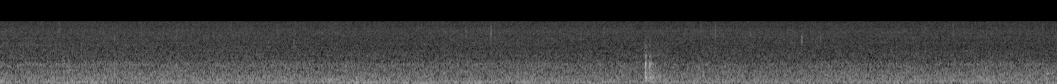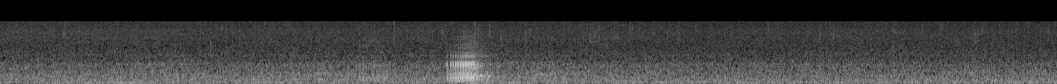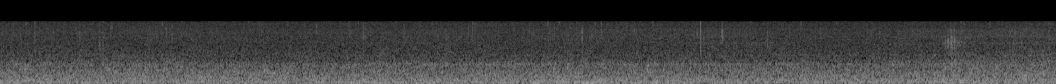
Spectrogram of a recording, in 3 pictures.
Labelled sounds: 15.0	15.4	croaking sound likely from a nearby submerged object, 0.84 to 1.5 kHz

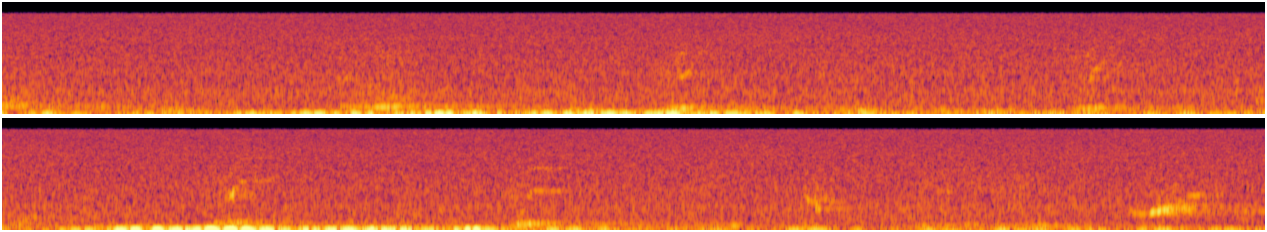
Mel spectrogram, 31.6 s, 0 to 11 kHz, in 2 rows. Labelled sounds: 22.3	22.7	humpback whale, 0.96 to 2.5 kHz
25.8	26.3	humpback whale, 0.80 to 1.1 kHz

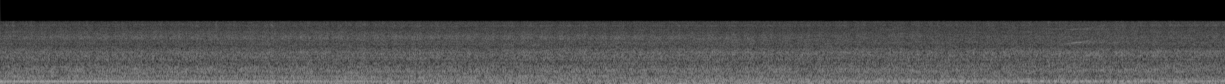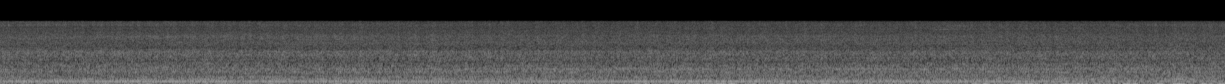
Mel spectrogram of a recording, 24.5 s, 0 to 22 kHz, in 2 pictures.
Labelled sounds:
10.4	11.0	killer whale, 4.6 to 5.8 kHz

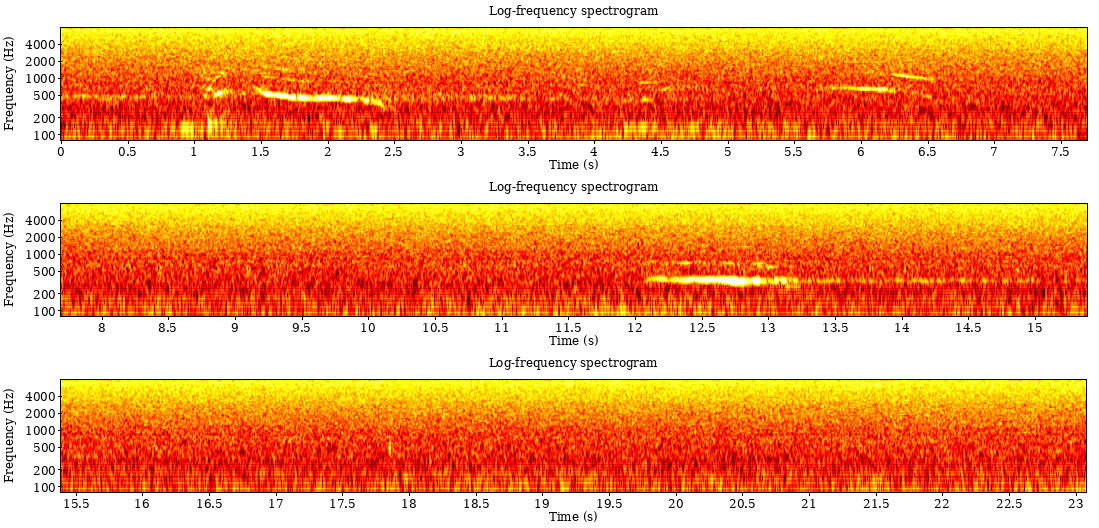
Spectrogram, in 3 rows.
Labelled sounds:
6.2	6.6	humpback whale, 0.86 to 1.2 kHz

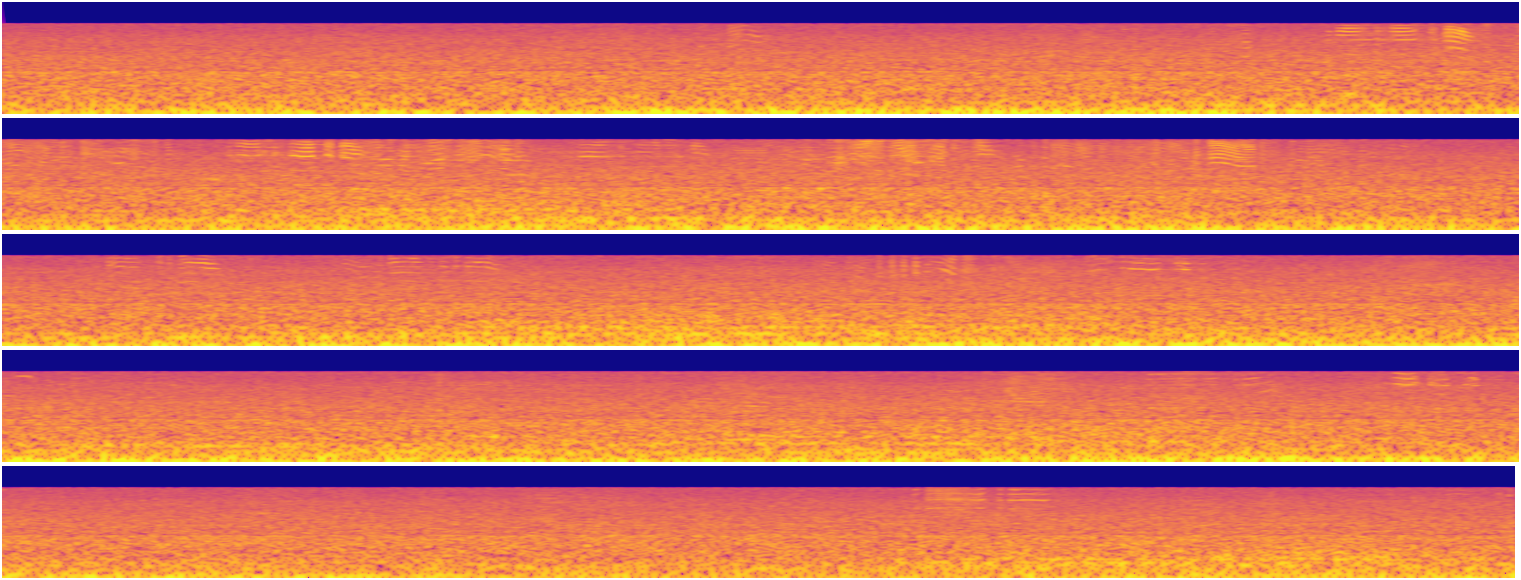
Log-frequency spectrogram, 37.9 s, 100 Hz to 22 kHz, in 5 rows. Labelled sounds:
8.7	9.0	Pacific white-sided dolphin, 5.3 to 5.7 kHz
13.6	13.9	Pacific white-sided dolphin, 2.1 to 6.6 kHz
16.1	16.4	Pacific white-sided dolphin, 5.0 to 5.6 kHz
17.4	17.7	Pacific white-sided dolphin, 4.0 to 4.7 kHz
20.7	21.0	Pacific white-sided dolphin, 3.9 to 5.7 kHz
28.5	28.8	Pacific white-sided dolphin, 6.5 to 7.0 kHz
35.0	35.6	Pacific white-sided dolphin, 4.0 to 5.9 kHz

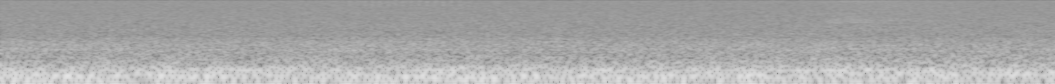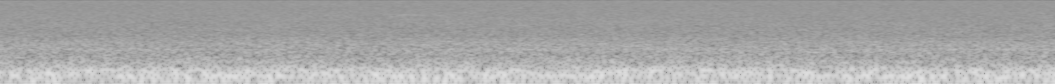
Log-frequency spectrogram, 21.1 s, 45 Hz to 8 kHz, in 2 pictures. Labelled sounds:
14.5	14.8	killer whale, Bigg's (transient), 3.0 to 3.2 kHz

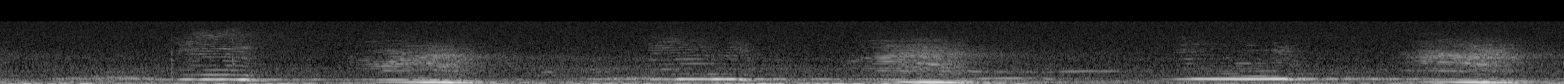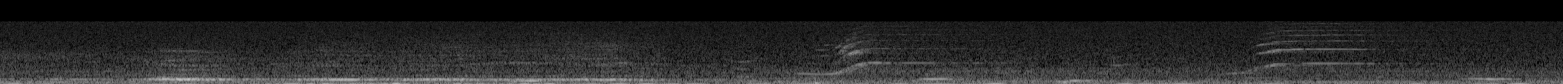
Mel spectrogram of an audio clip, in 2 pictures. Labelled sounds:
1.9	2.4	humpback whale, 1.1 to 3.6 kHz
3.7	4.7	humpback whale, 0.80 to 1.7 kHz
6.5	7.2	humpback whale, 0.93 to 2.9 kHz
8.7	9.4	humpback whale, 0.86 to 3.1 kHz
12.6	12.9	humpback whale, 1.7 to 2.0 kHz
14.0	14.8	humpback whale, 0.96 to 1.7 kHz
17.2	17.6	humpback whale, 1.7 to 1.9 kHz
20.5	21.0	humpback whale, 0.96 to 1.1 kHz
22.9	23.2	humpback whale, 1.0 to 1.2 kHz
24.1	25.0	humpback whale, 0.80 to 6.2 kHz
28.2	29.3	humpback whale, 0.80 to 7.0 kHz

